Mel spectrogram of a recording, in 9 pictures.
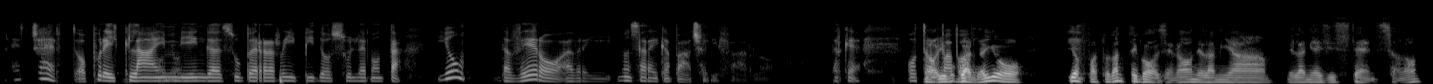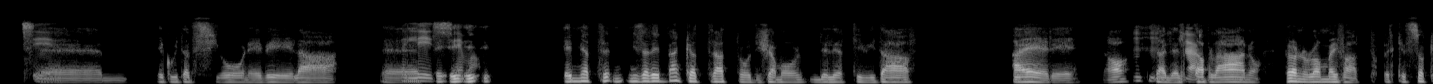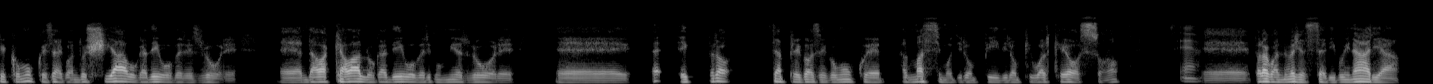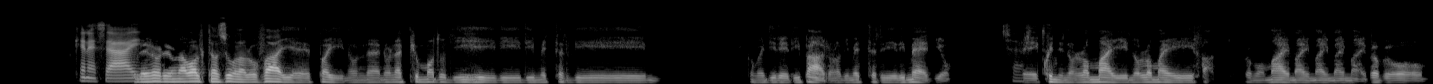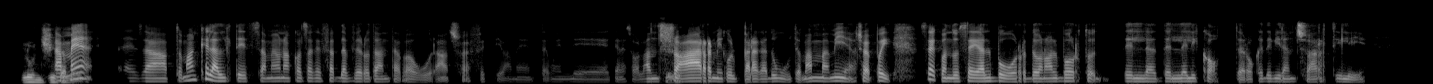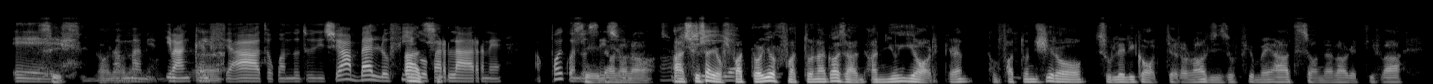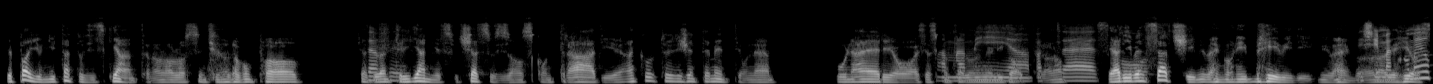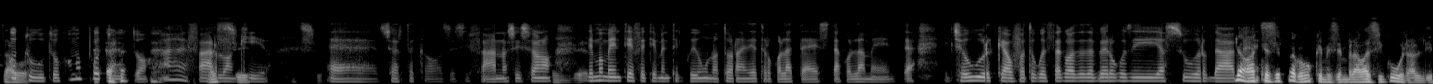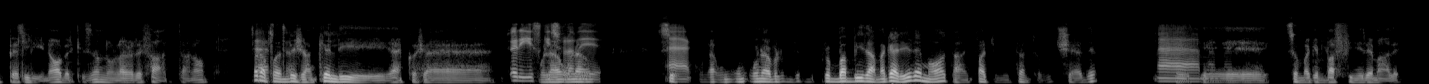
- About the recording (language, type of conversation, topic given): Italian, unstructured, Pensi che sia importante parlare della propria morte?
- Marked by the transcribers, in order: in English: "climbing"; "proprio" said as "propio"; other background noise; "proprio" said as "propio"; "cioè" said as "ceh"; "cioè" said as "ceh"; sigh; laughing while speaking: "sentito"; "cioè" said as "ceh"; laughing while speaking: "vengono i brividi"; laughing while speaking: "che io"; giggle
